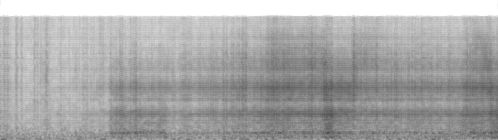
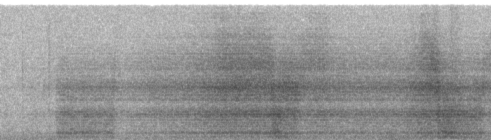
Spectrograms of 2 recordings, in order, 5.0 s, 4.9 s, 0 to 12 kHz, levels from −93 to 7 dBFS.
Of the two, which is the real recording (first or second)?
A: second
